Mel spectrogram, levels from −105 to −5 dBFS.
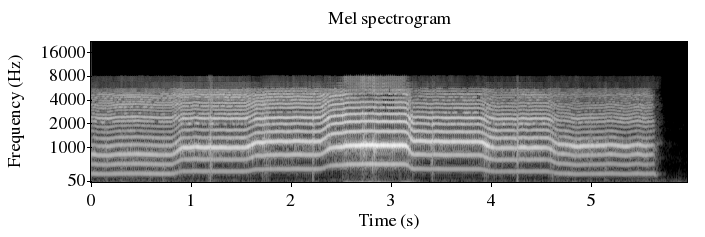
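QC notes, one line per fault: throughout, Opus compression: the music sounds rough and grainy with nothing above 8 kHz, likely a low-rate Opus encode in its music mode, fitting something around 12 kbps.
2.49 to 3.16 s, hard clipping: the signal overshoots its ceiling by about 5 dB, so peaks get sliced flat, and the squared-off tops spray high harmonics.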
